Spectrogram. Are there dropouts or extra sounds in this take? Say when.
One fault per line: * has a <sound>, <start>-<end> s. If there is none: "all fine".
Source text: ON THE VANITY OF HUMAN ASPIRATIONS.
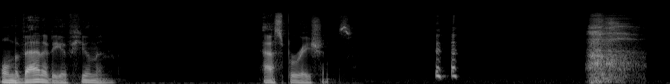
* has a laugh, 4.3-4.6 s
* has a sigh, 5.9-6.5 s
